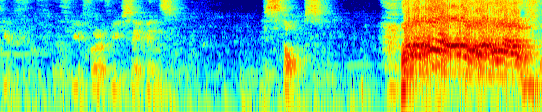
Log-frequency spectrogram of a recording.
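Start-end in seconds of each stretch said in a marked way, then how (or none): 3.8-5.4 high screaming panic with laughter; panicked shriek. Acted. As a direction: shriek in terror, laughing through it. GM voices panicked Farazan.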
